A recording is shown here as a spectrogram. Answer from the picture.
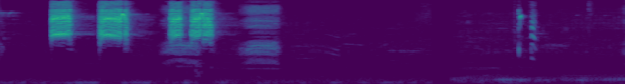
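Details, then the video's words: Black francolin, a kept bird prepared for the calling season, giving loud rasping notes: two long harsh bursts, a quick doubled note and a softer banded note, then quiet with faint low background hum. "Black francolin voice"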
